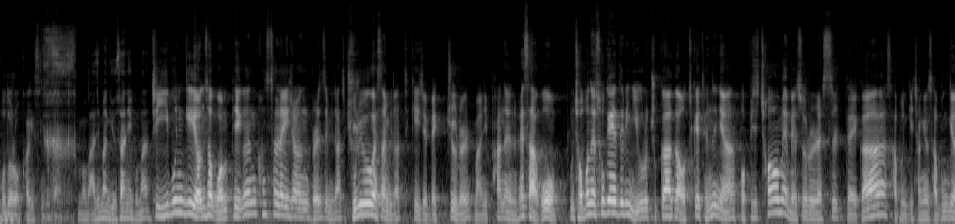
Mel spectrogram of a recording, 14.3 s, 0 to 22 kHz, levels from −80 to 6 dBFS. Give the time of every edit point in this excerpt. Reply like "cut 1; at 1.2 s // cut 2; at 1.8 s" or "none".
cut 1; at 2.3 s // cut 2; at 5.1 s // cut 3; at 8.5 s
